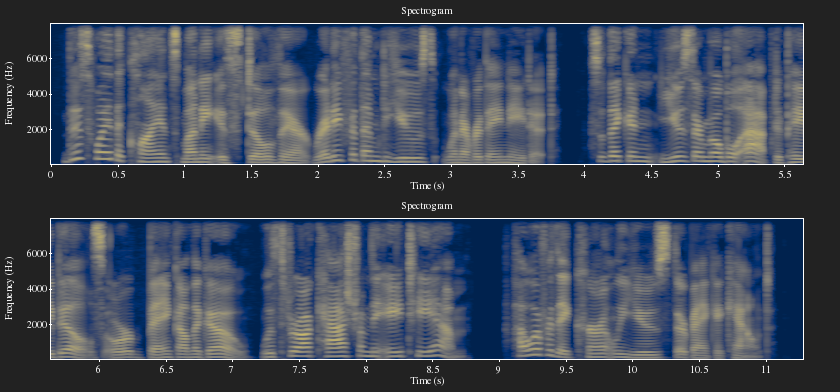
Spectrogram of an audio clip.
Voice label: Friendly Approachable

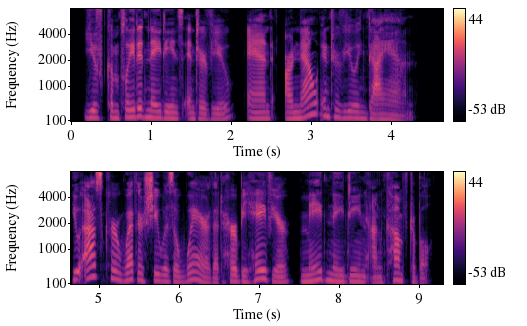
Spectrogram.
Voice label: Calm coach corporate elearning

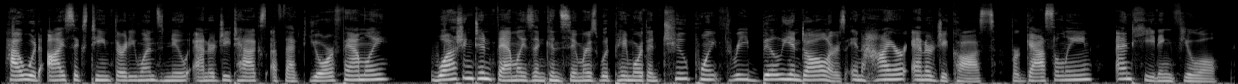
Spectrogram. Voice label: Political ad

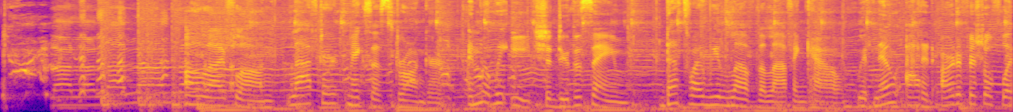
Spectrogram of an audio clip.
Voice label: Voice Over Artist Commercial

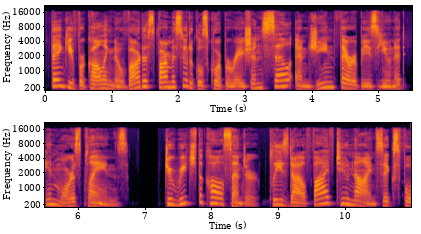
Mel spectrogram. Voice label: Corporate Mature

